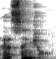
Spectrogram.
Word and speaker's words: essential: 여러분들 요 단어 essential이라고 읽어요. shall, till 이렇게 읽지 않습니다. essential.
